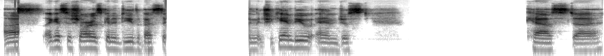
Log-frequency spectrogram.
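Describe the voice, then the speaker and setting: A man's voice: mid-range voice, steady tone, slow, long pauses, sharp tone, poor audio. Man on a choppy, cutting-out internet call. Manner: describes his character's moves in the third person. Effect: choppy voice, cutting out over a bad internet connection. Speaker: player. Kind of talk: casual tabletop game play over a voice call.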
